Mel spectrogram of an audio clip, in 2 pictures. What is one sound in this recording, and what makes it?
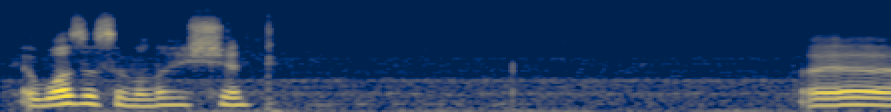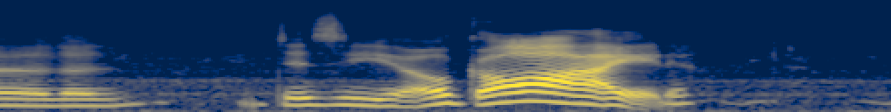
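A young woman speaks expressively into a close microphone.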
